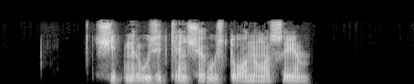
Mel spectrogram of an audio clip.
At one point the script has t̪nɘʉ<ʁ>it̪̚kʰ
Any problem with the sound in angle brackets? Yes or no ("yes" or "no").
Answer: yes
